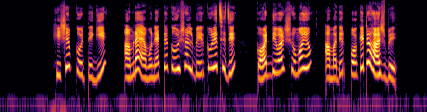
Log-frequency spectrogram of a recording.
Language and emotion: Bengali, happy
